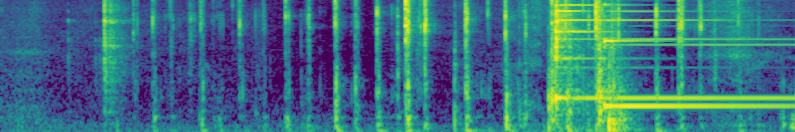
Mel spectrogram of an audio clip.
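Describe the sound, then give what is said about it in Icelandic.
Rapid, irregular clacking of keys on a computer keyboard, followed by a bright ringing chime that sustains and slowly fades. No voices. “Þetta er likla borð.”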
